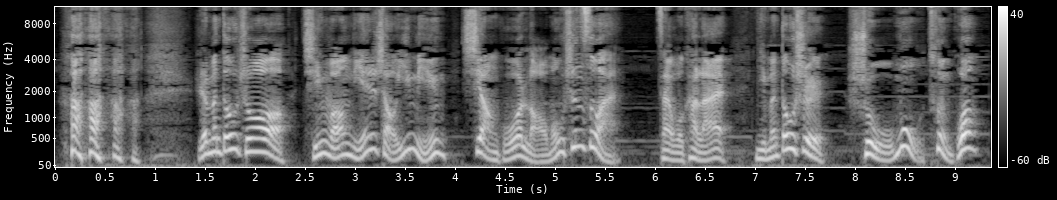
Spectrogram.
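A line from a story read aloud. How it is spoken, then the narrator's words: Laughing heartily. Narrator (Chinese): 郑国被绑，反倒哈哈大笑，说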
